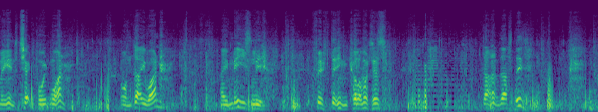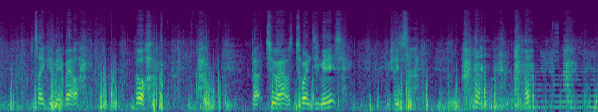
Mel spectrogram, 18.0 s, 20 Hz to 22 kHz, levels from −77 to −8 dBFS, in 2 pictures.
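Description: Robotic sound from repeated short buffers appears from 6.24 to 7.04 s, with about half the audio repeated, and from 16.89 s to the end, with most of it repeated. A fixed 200 Hz buzz, likely from 5 ms buffer repeats, is imposed on the sound; unlike a crackle, it stays tonal.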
